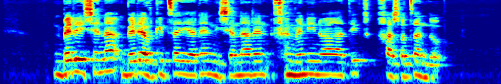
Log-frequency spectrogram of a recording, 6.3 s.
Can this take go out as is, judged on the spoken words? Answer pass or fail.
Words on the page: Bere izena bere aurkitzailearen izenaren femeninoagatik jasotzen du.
pass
